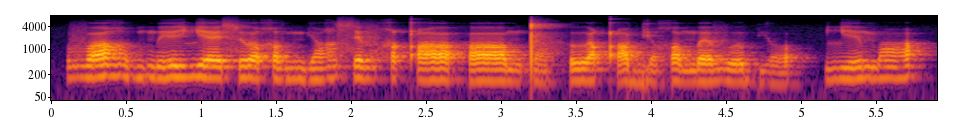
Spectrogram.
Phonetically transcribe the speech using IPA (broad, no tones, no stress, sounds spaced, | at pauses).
v ɒ ʁ ə̤ b m ɪː ʎ ɛː s ʊː χ ə v mʲ ɑ̤ ʁ s ɛ v χ ɪ qʼ ɒː h ɒː m t ɑ̤ h ʊː qʼ ɑ bʲ ɔ̤ χ ɔ m ɜ v ʊː pʲ ɔ̤ | ʎ ɪː m ɑ̤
